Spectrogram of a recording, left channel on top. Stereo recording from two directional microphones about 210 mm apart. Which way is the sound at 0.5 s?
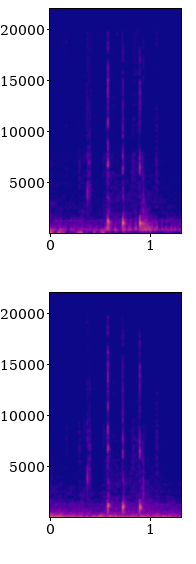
10° right (ahead or behind).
